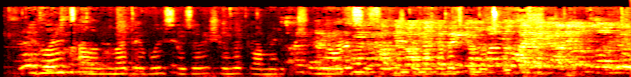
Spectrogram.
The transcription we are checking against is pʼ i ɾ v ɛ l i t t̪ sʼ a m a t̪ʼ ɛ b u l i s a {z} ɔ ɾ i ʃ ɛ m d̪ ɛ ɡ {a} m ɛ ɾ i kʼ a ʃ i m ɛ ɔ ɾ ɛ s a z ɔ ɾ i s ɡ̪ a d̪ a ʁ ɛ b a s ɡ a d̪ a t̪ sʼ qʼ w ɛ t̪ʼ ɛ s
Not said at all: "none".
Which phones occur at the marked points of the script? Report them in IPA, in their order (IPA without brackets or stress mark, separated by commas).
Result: z, a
